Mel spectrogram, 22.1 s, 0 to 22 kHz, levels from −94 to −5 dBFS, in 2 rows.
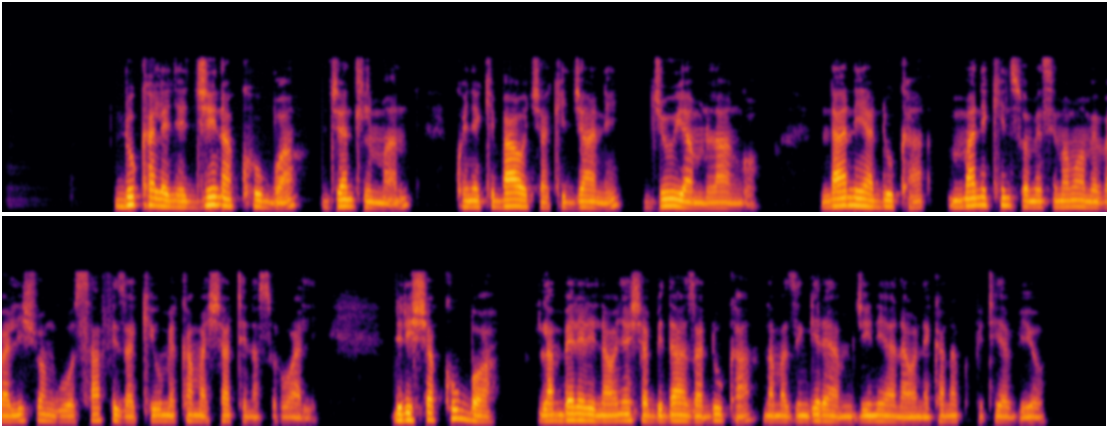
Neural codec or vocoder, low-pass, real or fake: vocoder, 24 kHz, 100 mel bands, Vocos; 7.2 kHz; fake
